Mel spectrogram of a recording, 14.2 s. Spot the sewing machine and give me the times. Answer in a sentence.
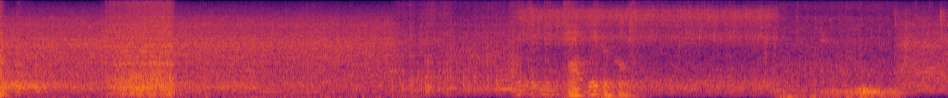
You can hear the sewing machine from 0.0 to 3.9 s.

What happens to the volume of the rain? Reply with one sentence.
The volume of the rain stays about the same.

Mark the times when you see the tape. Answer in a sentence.
You can hear the tape from 7.8 to 9.6 s.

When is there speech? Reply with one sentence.
You can hear the speech from 7.7 to 9.6 s.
